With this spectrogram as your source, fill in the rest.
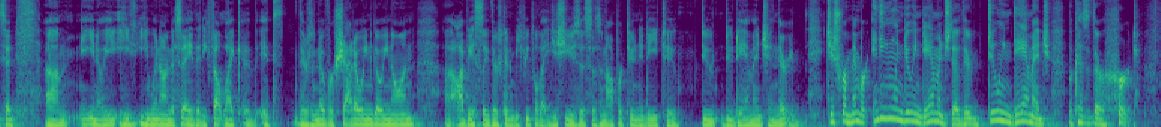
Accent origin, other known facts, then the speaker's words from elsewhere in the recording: Virginia, United States; I grew up in Virginia where I saw a lot of this racism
